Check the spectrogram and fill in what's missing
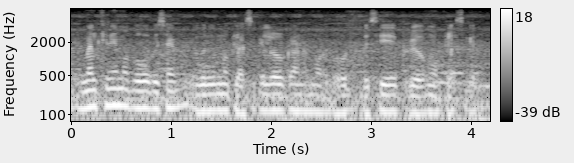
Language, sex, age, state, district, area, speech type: Assamese, male, 30-45, Assam, Sonitpur, urban, spontaneous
